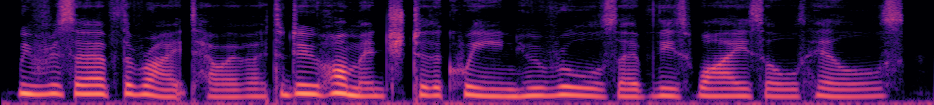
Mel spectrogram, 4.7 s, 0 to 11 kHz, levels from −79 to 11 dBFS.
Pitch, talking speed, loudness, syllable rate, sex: 205 Hz, 230 wpm, -18 LUFS, 6.0 syllables/s, female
